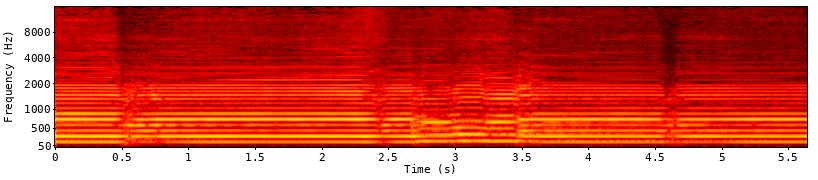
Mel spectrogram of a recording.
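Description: Background music: slow, held low notes with a string-like sound, changing pitch a few times.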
